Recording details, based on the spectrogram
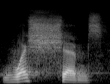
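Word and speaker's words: والشمس: The article goes away in pronunciation. It's written is there in pronunciation. So you say wash-shams.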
